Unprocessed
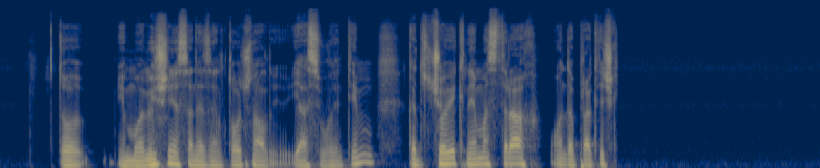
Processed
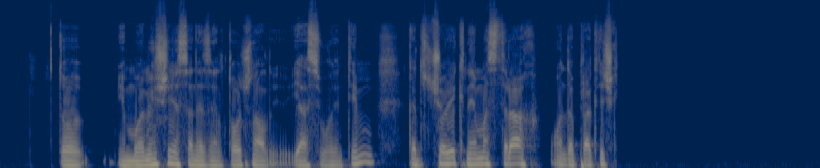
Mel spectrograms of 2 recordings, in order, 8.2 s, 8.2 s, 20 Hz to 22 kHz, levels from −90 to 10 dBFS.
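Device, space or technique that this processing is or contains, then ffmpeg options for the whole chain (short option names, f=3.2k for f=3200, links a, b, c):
limiter into clipper: -af "alimiter=limit=-15dB:level=0:latency=1:release=14,asoftclip=type=hard:threshold=-17.5dB,volume=-8.5dB"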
